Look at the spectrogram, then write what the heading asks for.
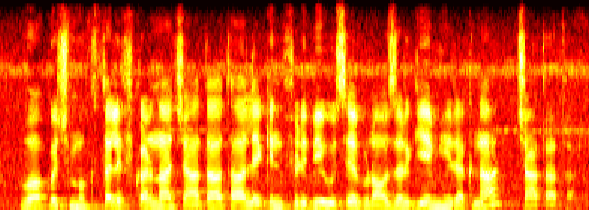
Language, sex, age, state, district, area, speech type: Urdu, male, 18-30, Bihar, Darbhanga, rural, read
